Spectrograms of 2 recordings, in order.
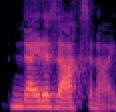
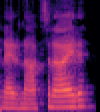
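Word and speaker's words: nitazoxanide: Nidazoxinide. Yeah. Yeah. Yeah. Nidazoxinide. That's going to be a struggle for me guys because I've been saying nitoxinide. It's really close.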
